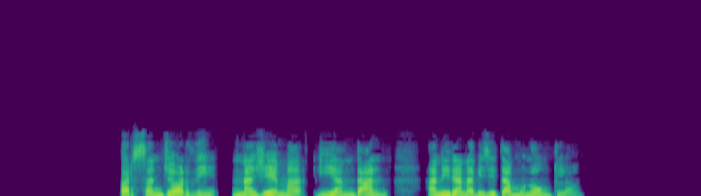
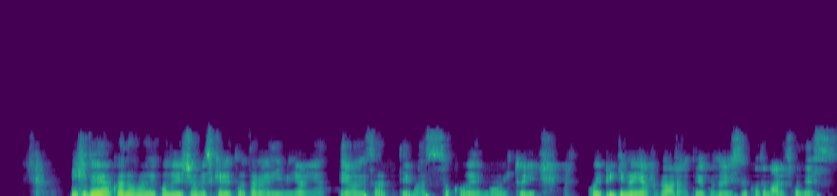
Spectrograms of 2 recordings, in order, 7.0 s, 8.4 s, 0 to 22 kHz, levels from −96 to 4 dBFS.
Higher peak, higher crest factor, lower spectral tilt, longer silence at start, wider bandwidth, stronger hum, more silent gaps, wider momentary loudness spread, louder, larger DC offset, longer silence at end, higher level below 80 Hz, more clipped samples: about the same, -2 dBFS vs -4 dBFS; second, 16 dB vs 22 dB; about the same, -6 dB/octave vs -6.5 dB/octave; first, 1.2 s vs 0.35 s; about the same, 7.2 kHz vs 7.8 kHz; neither; first, 2.19-2.31 s, 3.08-3.13 s, 4.21-4.25 s vs 5.82-5.88 s; second, 11 LU vs 14 LU; first, -17 LUFS vs -26 LUFS; neither; first, 1.2 s vs 0.05 s; about the same, -62 dBFS vs -66 dBFS; neither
